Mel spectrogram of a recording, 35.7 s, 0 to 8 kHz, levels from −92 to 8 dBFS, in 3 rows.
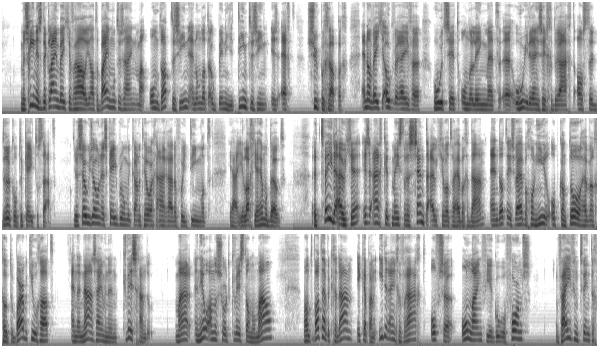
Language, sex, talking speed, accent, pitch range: Dutch, male, 230 wpm, Dutch, 130-175 Hz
